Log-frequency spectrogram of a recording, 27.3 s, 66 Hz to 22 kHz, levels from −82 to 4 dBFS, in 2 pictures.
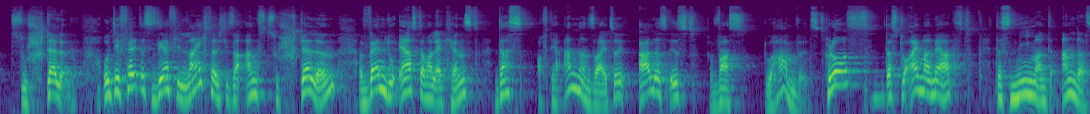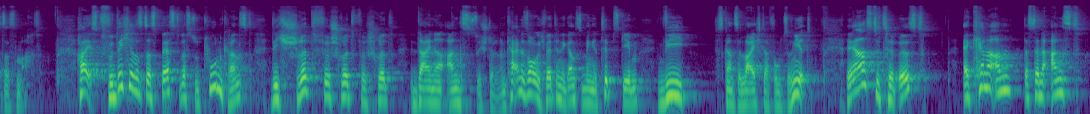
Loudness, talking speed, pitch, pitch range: -21 LUFS, 190 wpm, 160 Hz, 125-195 Hz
